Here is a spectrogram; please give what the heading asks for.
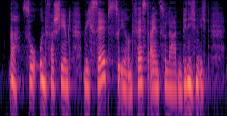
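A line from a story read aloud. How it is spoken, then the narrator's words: Laughing reply. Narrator (German): entgegnete lachend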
